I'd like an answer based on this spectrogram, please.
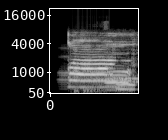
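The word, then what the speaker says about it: كاف: করবেন কাফ একসাথে বলেন কাফ মাশাল্লাহ এবার আমরা এই অক্ষরটা পড়বো জিহ্বার গোড়া থেকে একটু আগে বাড়াবো বাড়িয়ে আমরা উচ্চারণ করব কাফ চার আলিফ টান হবে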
